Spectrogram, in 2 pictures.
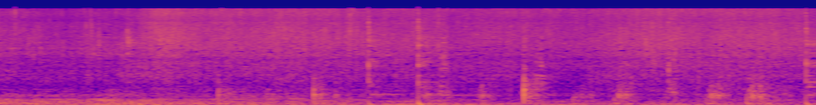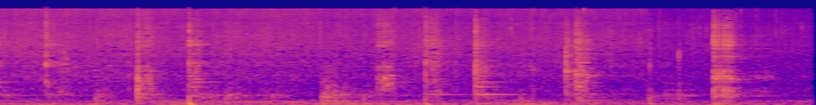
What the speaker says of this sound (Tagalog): Igisa ko na ang bawang. Isunod ko na ang sibuyas.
